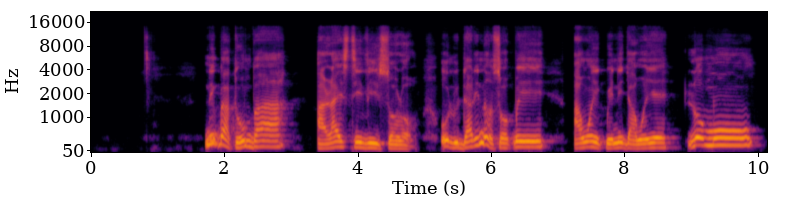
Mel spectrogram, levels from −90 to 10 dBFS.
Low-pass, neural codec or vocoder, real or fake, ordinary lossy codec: 14.4 kHz; autoencoder, 48 kHz, 128 numbers a frame, DAC-VAE, trained on Japanese speech; fake; none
